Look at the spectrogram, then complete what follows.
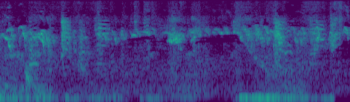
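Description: Small aviary birds chirping: many short, high chirps overlapping.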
